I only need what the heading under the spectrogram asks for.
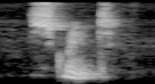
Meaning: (verb) 1. To look with the eyes partly closed, as in bright sunlight, or as a threatening expression 2. To look or glance sideways
- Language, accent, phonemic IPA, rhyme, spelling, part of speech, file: English, Southern England, /skwɪnt/, -ɪnt, squint, verb / noun / adjective, LL-Q1860 (eng)-squint.wav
